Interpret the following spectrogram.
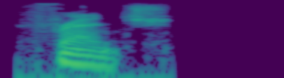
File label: French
